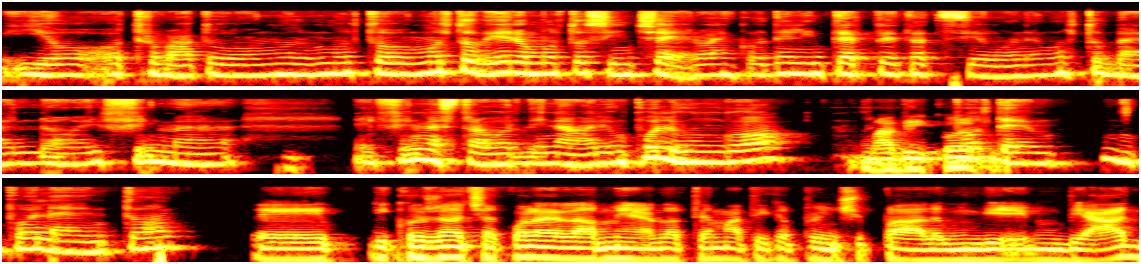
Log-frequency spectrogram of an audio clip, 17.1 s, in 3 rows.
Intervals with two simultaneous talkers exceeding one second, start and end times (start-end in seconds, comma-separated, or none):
none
